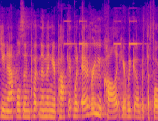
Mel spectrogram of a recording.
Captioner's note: timer beeps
